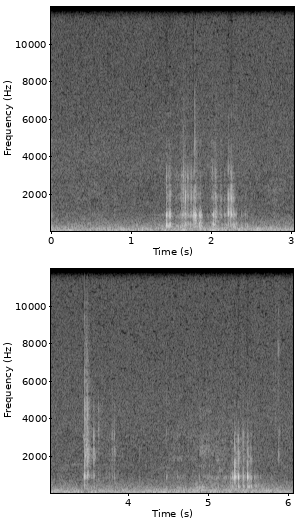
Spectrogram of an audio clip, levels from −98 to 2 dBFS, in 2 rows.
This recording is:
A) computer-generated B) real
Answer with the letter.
B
